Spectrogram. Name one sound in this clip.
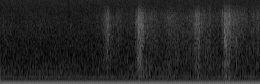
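Grass rustles and snaps as hands pull at it.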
